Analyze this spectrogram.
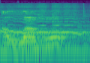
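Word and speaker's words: الله: Hai athi'ullaha Dina dalam lafadz Allahu itu disebut dengan alif lam jalalah dibaca tafkhim jadi kalimat ini adalah tebal ketika membaca lafadz Allah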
